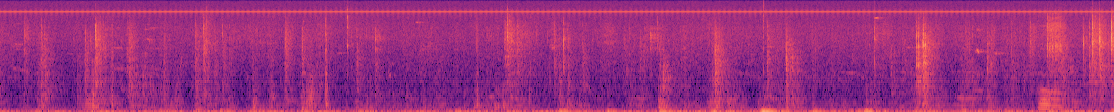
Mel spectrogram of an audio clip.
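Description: Footsteps thud softly on a wooden floor and straw mats.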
